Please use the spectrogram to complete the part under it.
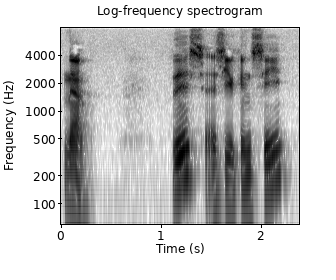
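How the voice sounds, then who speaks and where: Slow, low-pitched male math tutor, hesitant. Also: very animated, a little mellow. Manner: hesitant, self-correcting, formal wordy phrasing. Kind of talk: semi-improvised explanatory lesson.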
